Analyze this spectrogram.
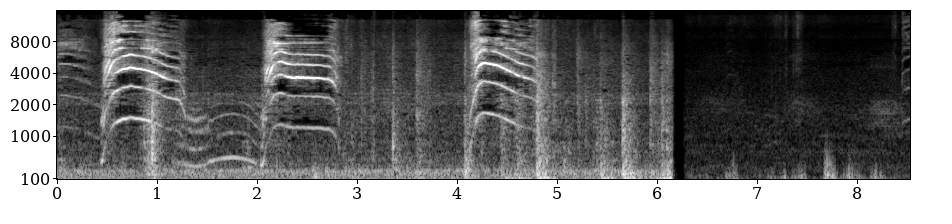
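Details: Kitten meows, three loud high-pitched arched cries roughly every two seconds, each rising then falling, followed by quieter scattered clicks and faint sounds near the end.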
